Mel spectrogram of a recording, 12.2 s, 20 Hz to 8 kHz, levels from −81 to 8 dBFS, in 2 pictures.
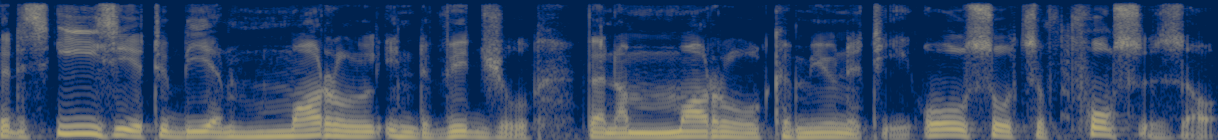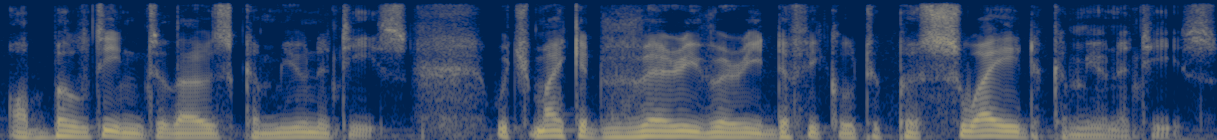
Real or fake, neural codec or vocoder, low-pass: real; none; 7.2 kHz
